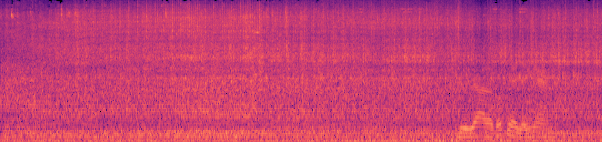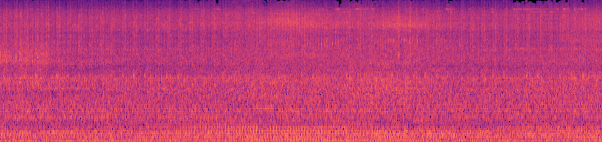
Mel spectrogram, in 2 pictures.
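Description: A small diesel engine chugs loudly and steadily close by.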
